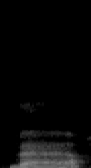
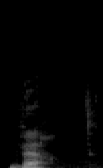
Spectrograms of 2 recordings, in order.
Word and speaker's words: vert: So you would have, for example, the masculine singular vert, you add an S to make it masculine plural, and it's still vert. There's no difference in pronunciation.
